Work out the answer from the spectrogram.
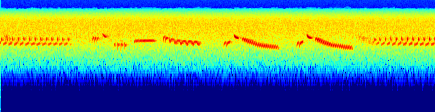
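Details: Morning skylark song slowed to half speed, perhaps from more than one bird: trilled, beaded runs at both ends frame clear notes and long downward-gliding whistles.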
